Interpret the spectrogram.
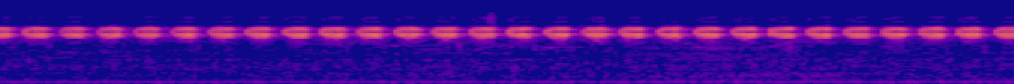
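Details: River warbler song: a steady, high, buzzy pulse train, each dry rasping stroke repeated about four times a second with machine-like regularity, over a faint low hum.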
